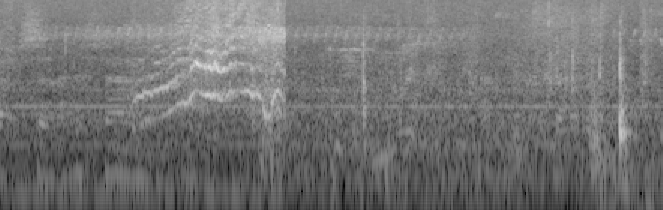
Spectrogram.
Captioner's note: tent zipping closed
